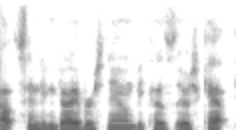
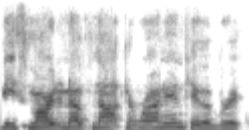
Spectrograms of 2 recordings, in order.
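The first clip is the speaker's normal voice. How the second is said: shouted punchline, louder and higher; loud comeback; 5 semitones higher, 10 dB louder than usual. Real, not acted. Friend cuts in with a loud mock answer. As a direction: blurt it out over him. Shouting over the other guy.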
